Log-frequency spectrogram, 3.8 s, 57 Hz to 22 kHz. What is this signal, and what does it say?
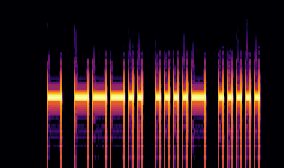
Morse code, heard as a keyed tone, about 20 wpm, 700 Hz. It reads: T845
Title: Numbers - Contest Style - 4-Digit 20wpm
